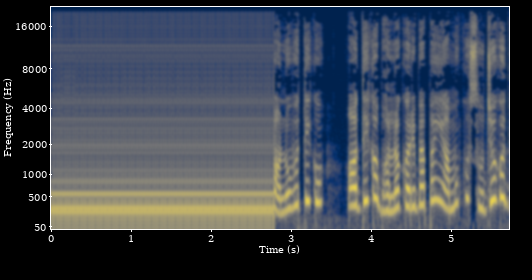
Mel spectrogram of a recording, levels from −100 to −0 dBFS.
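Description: A system hang loop is already under way when the clip begins and runs until 2.79 s. The computer or its audio driver stalled while the sound hardware kept replaying its ring buffer, so one 20 ms slice of the speech repeats exactly, more than a hundred times over. Because the slice is so short, the repetitions fuse into a steady buzz at 50 Hz, which fits a 20 ms buffer.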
